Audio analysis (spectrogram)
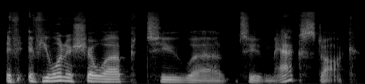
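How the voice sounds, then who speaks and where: A man's voice: mid-range voice, very animated, unhurried, no echo, clean studio sound. A man hosting a casual tech podcast panel, easygoing and moving the talk along.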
